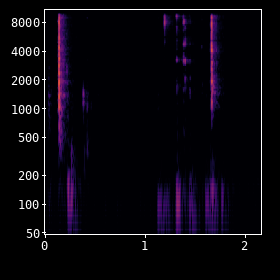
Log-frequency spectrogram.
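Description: Several quiet clicks of keys being typed on a keyboard, a short cluster at the start and another after a pause, faint and close.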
